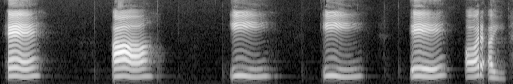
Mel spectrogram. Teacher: उच्चारण करते समय होठ गोलाकार नहीं होते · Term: अवृत्तमुखी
